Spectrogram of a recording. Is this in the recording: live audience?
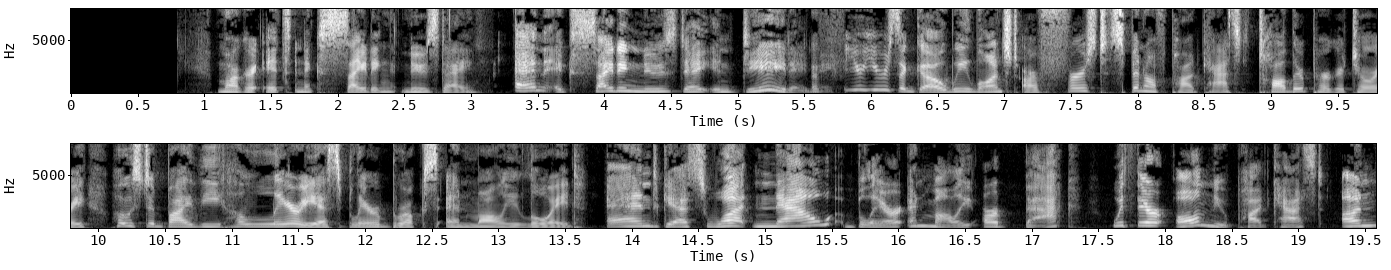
no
